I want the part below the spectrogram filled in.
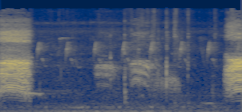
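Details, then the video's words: Crows in a group, angry and fighting over food, give very loud, harsh, broadband caws: one burst opens and another closes the moment, with softer, scattered calls from other birds between them. "Very loud voice of Crow sound - Crow sound of kaka | Crow bird unity anger and sound for food"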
